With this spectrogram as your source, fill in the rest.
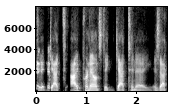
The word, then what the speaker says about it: Gatineau: EAU at the end of words in French. It would be pronounced like O, so it'd be like Gatineau.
